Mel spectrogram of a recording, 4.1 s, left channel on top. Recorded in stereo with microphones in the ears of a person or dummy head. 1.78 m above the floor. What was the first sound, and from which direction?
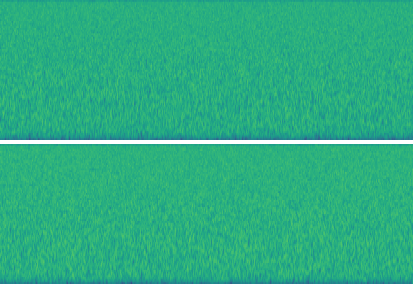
Only background noise.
